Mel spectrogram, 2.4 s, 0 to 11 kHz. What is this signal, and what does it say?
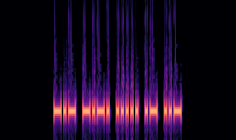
Morse code, heard as a keyed tone, about 52 wpm, 700 Hz. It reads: KC5AU
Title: USA Call Signs - 5 Characters - 6x Character Spacing - 50wpm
